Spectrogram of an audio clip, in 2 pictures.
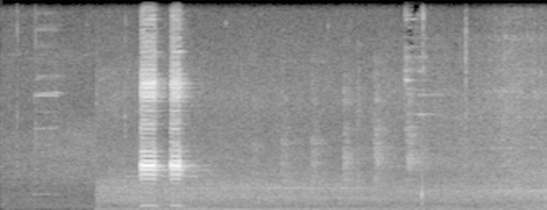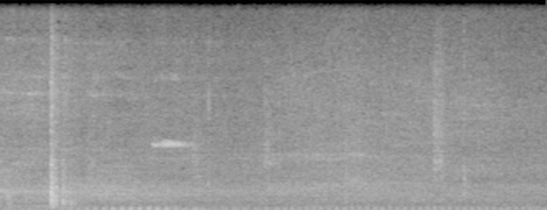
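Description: A motorcycle engine starts up and idles steadily nearby.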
